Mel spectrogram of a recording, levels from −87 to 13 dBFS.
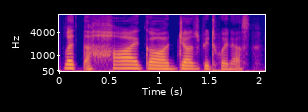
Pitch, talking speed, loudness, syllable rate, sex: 190 Hz, 205 wpm, -18 LUFS, 4.9 syllables/s, female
